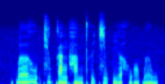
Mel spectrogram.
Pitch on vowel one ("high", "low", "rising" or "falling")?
rising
